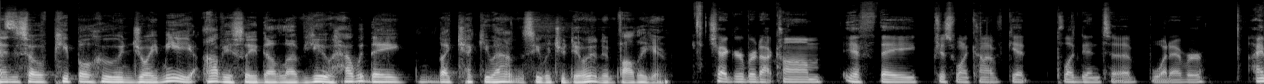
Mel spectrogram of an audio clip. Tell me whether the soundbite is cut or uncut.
cut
